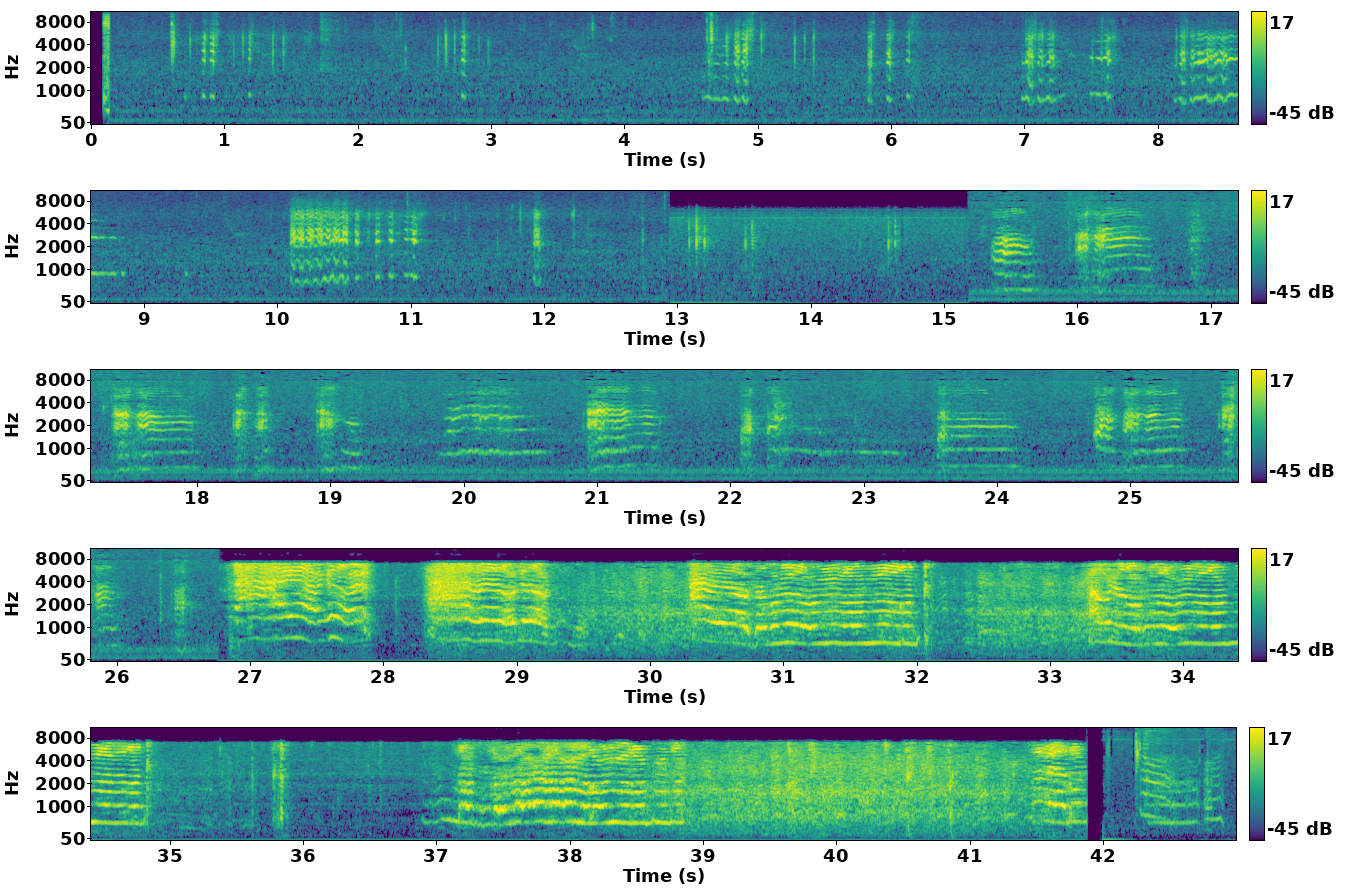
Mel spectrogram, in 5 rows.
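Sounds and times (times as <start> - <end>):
cats meowing: 0.6 - 1.4, 4.6 - 5.1, 5.8 - 6.3, 7.0 - 8.9, 10.1 - 11.2, 15.3 - 16.7, 17.3 - 29.3, 30.3 - 32.0, 36.9 - 38.8, 41.5 - 42.9.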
